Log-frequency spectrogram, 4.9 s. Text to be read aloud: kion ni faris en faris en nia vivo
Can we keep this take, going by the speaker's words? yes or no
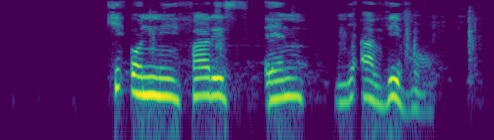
no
